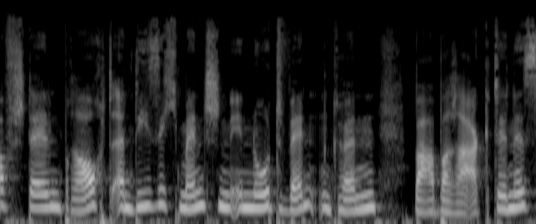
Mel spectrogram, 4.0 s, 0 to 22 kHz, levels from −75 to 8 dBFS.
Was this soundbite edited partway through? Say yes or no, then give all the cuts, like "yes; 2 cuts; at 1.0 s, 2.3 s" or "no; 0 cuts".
yes; 1 cut; at 3.1 s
